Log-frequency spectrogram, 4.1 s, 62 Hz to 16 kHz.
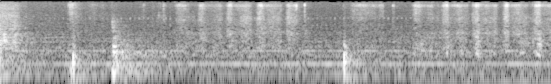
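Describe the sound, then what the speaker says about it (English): A wedge of Stampin' Sponge dabs creamy caramel ink onto paper edges, giving soft, close scratchy rubs with a few light taps on the table and no talking. "I'm going to take some creamy caramel and Stampin' Sponge, which I have cut into a nice little 1/6 of a wedge. And I'm going to just sponge up the edges."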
